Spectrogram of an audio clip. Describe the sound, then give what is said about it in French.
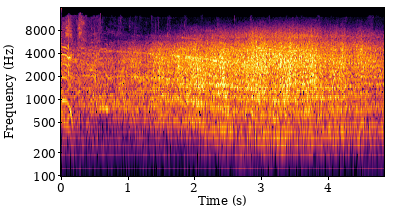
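A Swiss-made Pilatus PC-21 turboprop trainer aircraft, used to train fighter pilots, roars steadily overhead, loud, its broad engine noise filling the whole clip with a slight swell in the middle. “Pilatus, l'avion fabrication suisse pour l'entraînement des pilotes de chasse.”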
